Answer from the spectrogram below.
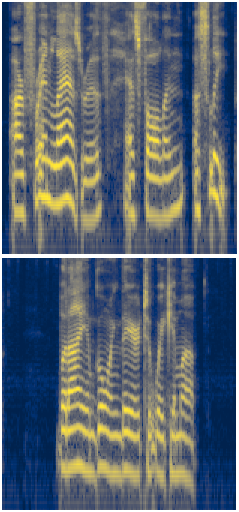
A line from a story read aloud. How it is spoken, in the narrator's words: Jesus calmly said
